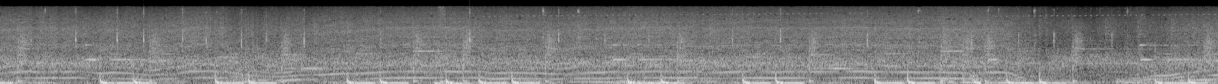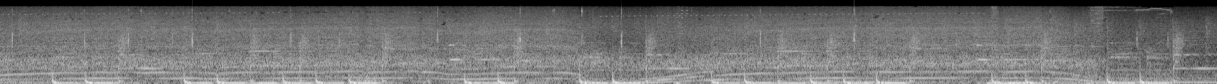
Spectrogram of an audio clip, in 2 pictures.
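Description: Forza Horizon 4 racing game car engine revving loud and constant, rising and falling through repeated gear shifts, with tire squeal during cornering, no talk over it.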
